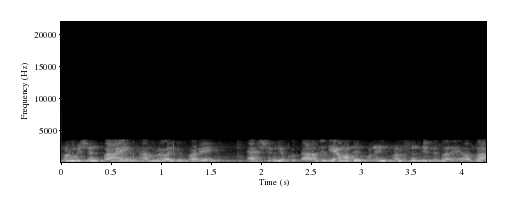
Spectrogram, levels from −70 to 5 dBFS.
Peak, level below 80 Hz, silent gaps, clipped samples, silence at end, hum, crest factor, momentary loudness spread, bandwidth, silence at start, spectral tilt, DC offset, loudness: -8 dBFS; -78 dBFS; none; under 0.1%; 0 s; none; 14 dB; 6 LU; 3.8 kHz; 0 s; -7.5 dB/octave; under 0.1%; -21 LUFS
